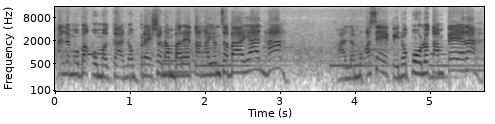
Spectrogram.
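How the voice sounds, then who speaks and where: A woman as a high-voiced cruel old grandmother. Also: a little fast, noisy background, close to an everyday voice. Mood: angry, nagging. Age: older. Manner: scolding, sanctimonious, nagging. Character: cruel, pious, stingy old grandmother, scolding harshly. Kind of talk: Tagalog radio drama acting.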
